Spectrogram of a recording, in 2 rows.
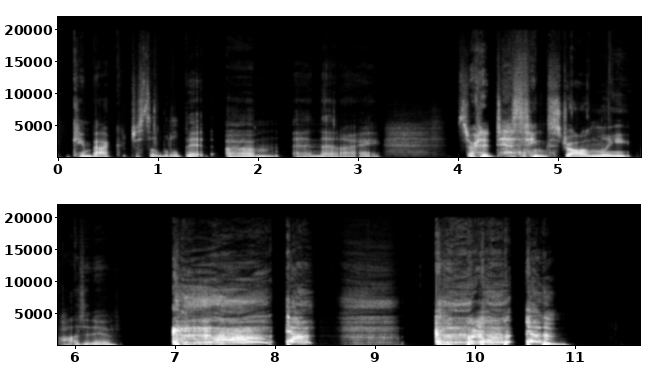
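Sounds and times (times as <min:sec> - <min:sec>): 
speech: 0:00.2 - 0:08.0, 0:09.7 - 0:11.0
wheezy breath drawn in: 0:03.3 - 0:03.9, 0:08.6 - 0:09.3
harsh throaty coughing: 0:07.0 - 0:10.9.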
